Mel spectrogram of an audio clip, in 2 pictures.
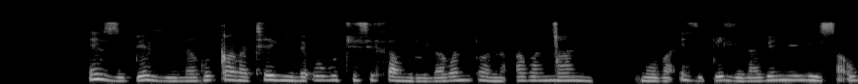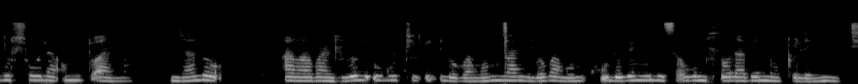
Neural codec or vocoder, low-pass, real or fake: codec, 44.1 kHz, 7.8 kbps, Pupu-Codec; 7.2 kHz; fake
